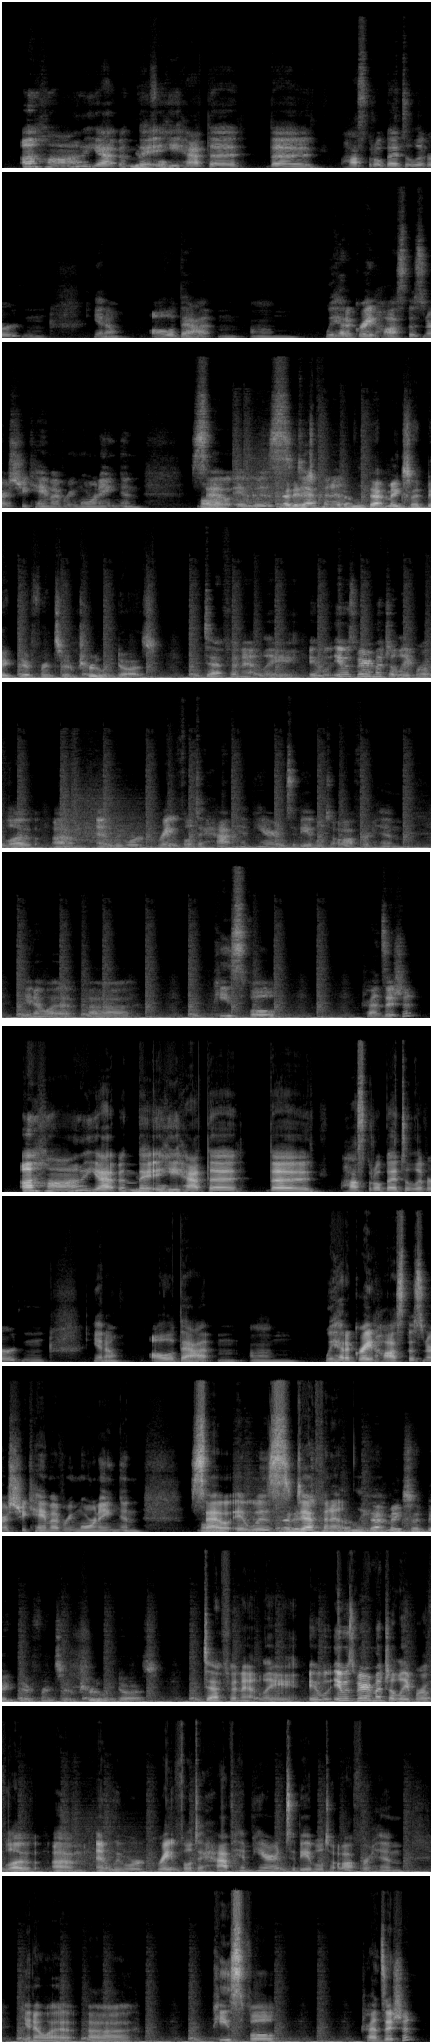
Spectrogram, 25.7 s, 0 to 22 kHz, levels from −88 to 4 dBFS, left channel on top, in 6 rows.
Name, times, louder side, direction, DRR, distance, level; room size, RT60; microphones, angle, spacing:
voice 1, 0.2-2.4 2.7-3.1 3.4-5.5 5.8-7.2 7.5-12.3 13.6-13.7 14.9-22.8 23.6-24.2 25.0-25.6, right 7 dB, 40° right, 0.4 m, -35 dB
voice 2, 1.3-1.7 10.5-11.1 11.4-11.7 12.0-14.4, left 4 dB, 90° left, 0.6 m, -36 dB
sound 1, 10.9-25.0, left 1 dB, 40° left, 0.6 m, -44 dB
2.5 x 2.5 x 2.5 m
head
